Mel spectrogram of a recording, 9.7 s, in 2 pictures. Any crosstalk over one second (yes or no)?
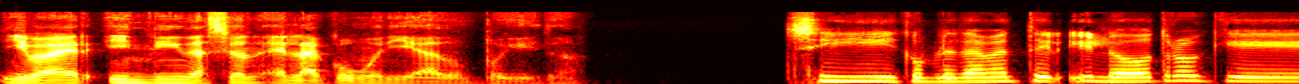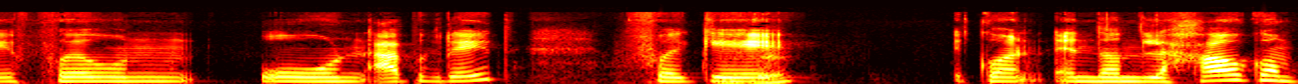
no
